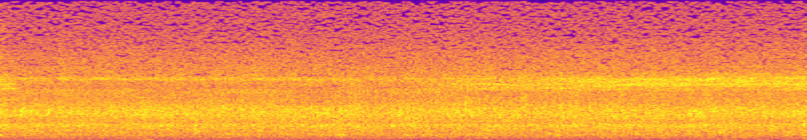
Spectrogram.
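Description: Steady rush of a forest stream running over rocks.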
